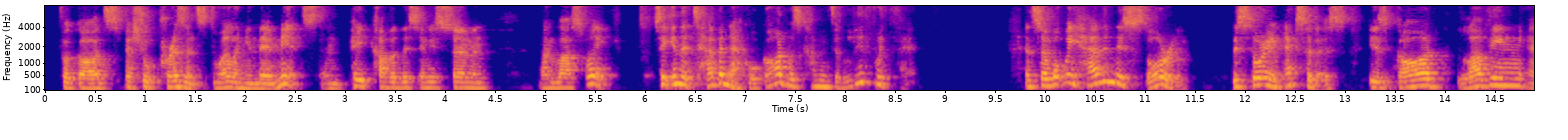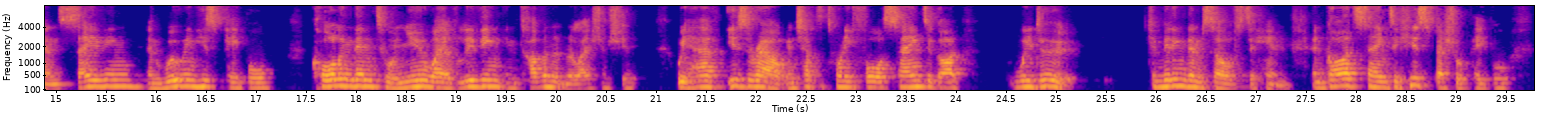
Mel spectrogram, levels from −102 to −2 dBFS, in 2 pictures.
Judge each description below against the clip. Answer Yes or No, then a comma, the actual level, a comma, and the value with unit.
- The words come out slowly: No, average, 165 wpm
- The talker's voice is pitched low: No, medium, 165 Hz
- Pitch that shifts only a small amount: No, average, 4.7 semitones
